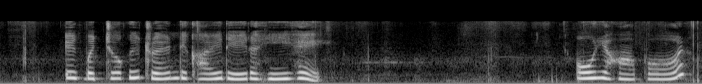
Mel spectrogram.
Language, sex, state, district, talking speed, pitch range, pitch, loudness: Hindi, female, Rajasthan, Jaipur, 100 wpm, 180-275 Hz, 255 Hz, -14 LUFS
